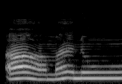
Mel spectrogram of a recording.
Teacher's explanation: پہلا الف پہ کھڑا زبر ہے، اسے ہم تھوڑا سا لمبا کریں.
